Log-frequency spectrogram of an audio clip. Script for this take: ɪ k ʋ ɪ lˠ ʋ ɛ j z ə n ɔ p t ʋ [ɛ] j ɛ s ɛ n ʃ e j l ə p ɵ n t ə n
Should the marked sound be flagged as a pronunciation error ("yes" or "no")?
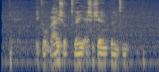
yes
